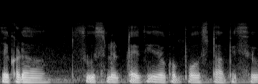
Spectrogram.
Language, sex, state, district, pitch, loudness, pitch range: Telugu, male, Andhra Pradesh, Srikakulam, 105 Hz, -17 LUFS, 100-110 Hz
